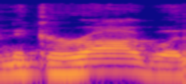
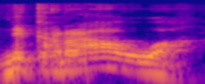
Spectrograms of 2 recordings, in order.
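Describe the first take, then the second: First: The name is said in a plain accent. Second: The name is said in a put-on accent.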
